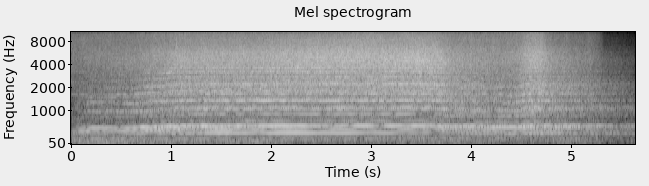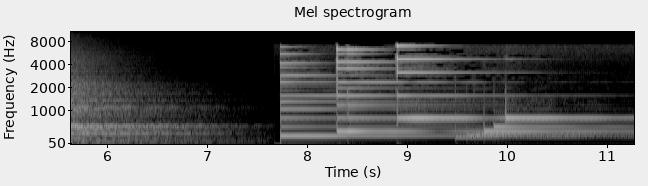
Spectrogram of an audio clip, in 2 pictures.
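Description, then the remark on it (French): A loud, sustained steam train whistle blows for several seconds and then fades out. After a short silence, a series of bright chime tones follows, like a station announcement signal. “Le train 1938 va partir pour la destination 2022.”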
